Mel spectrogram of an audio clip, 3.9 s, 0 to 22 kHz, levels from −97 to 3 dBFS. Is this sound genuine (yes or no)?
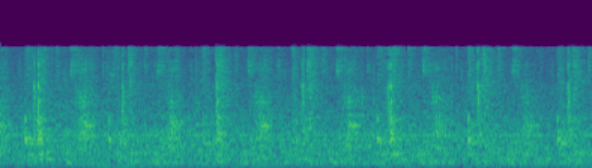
yes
